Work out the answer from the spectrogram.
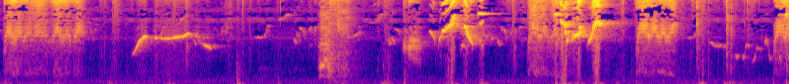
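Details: White-rumped shama from Medan, Bahorok, giving a lone slurred whistle followed by scattered sharp, scratchy notes and buzzy bursts with pauses between.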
